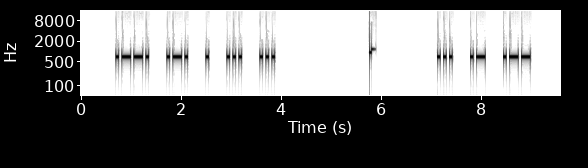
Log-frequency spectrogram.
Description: Morse code, heard as a keyed tone, about 20 wpm, spaced as for 15 wpm, 690 Hz. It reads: PRESS SAW
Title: 2x Character Spacing - Top 500 Words - 20wpm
